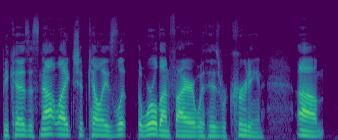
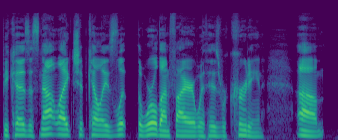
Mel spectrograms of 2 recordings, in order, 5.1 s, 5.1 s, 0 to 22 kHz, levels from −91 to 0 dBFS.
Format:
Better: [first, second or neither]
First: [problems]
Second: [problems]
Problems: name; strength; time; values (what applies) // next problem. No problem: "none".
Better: second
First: muffled; slightly; fading above 3 kHz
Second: none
